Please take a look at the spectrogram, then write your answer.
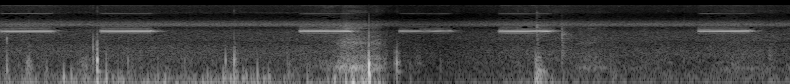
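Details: System Sensor SpectrAlert Classic horn strobe set on low volume, heard in the background with no control panel: steady high-pitched half-second blasts repeating in a regular pattern; alarm horn working normally.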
